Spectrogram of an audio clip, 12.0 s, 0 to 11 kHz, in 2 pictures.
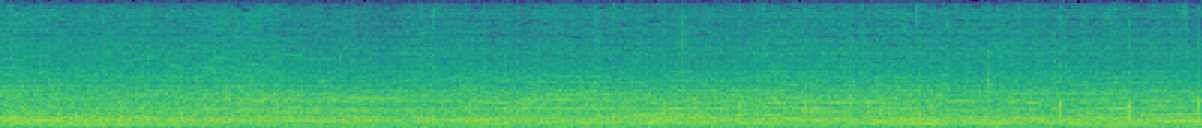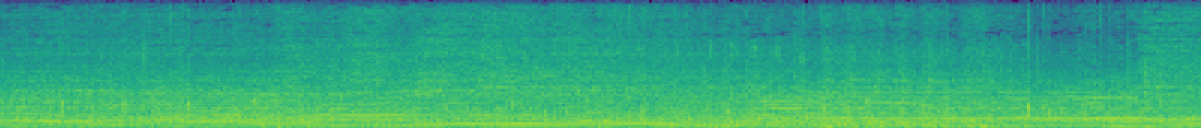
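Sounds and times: crowd noise: 0:00.0 - 0:12.0
live rock band playing: 0:02.3 - 0:12.0.

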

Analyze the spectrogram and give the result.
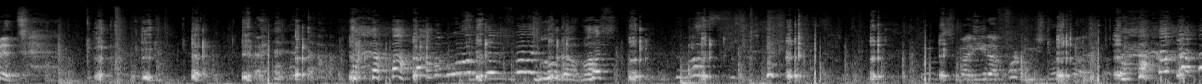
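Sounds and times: man burping: 0:00.9 - 0:08.1, 0:08.7 - 0:09.5, 0:10.6 - 0:11.4.

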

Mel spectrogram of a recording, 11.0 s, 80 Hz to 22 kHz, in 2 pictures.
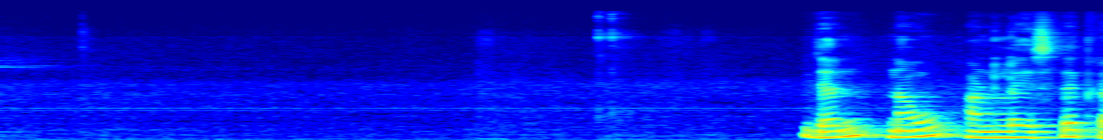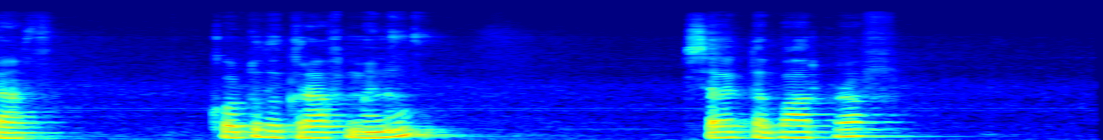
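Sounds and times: computer mouse clicks: 0:02.4 - 0:03.3.

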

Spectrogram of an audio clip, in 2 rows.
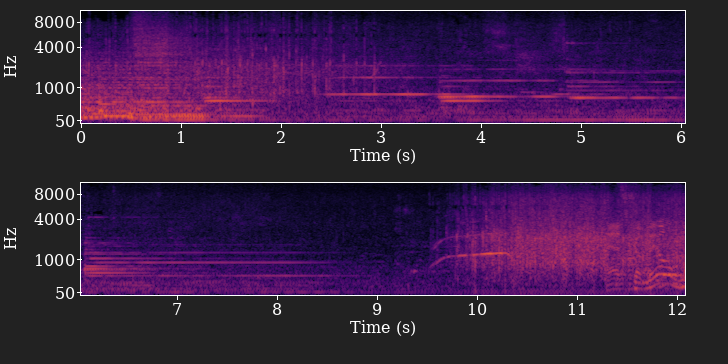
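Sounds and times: crowd applauding and cheering: 0:00.0 - 0:03.6, 0:09.4 - 0:12.0
gymnastics floor music: 0:00.0 - 0:09.9.

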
